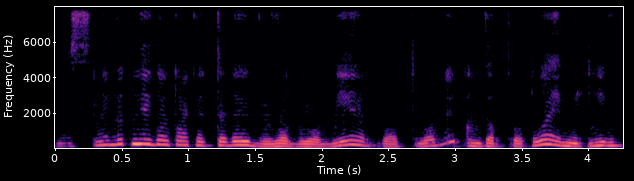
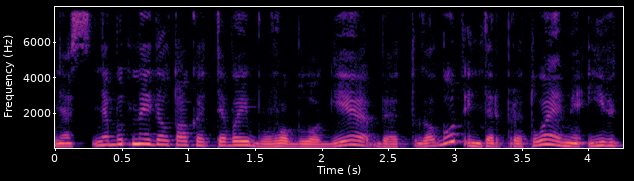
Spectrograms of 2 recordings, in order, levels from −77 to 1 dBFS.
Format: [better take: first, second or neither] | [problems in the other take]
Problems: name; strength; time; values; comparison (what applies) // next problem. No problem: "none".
second | noise reduction (neural mask model DeepFilterNet 3)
